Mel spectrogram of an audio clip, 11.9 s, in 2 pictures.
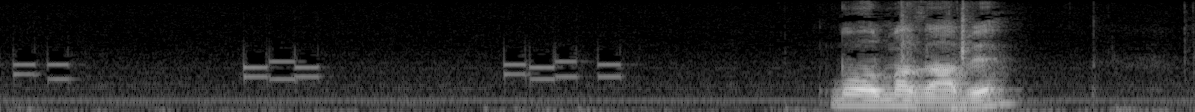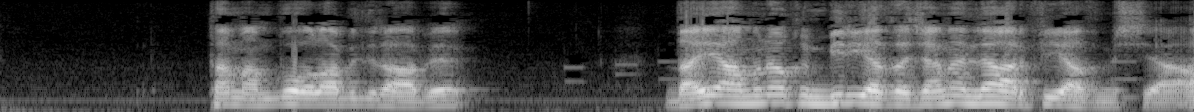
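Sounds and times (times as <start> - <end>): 
DTMF touch-tone beeps of a telephone number being dialed: 0.0 - 0.4, 1.2 - 1.6, 2.5 - 3.2, 8.8 - 9.6
faint low hum: 0.0 - 11.9
speech: 4.1 - 5.2, 7.0 - 8.4, 9.3 - 11.9.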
